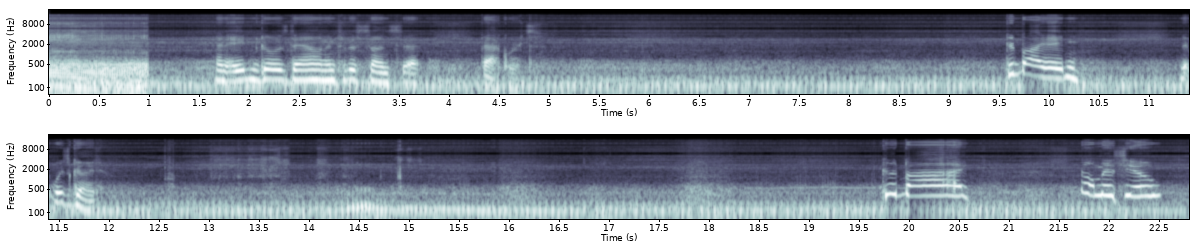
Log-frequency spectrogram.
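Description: A quad bike engine drones in the distance.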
